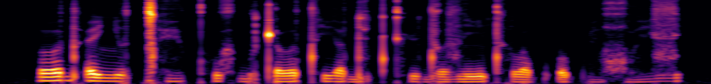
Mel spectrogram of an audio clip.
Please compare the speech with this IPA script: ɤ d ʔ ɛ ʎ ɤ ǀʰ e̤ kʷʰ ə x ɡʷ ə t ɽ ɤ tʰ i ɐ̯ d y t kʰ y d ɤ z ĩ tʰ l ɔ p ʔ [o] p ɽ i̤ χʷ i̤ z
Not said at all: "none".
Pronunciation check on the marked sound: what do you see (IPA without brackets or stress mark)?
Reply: o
